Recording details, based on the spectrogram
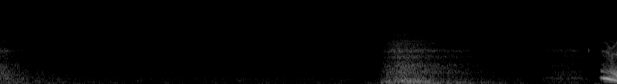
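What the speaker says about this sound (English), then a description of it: "Take a couple breaths here, expanding into the body." Slow breathing while holding a yoga bridge pose: a long quiet stretch, then a fuller, close exhale that swells and fades, followed by a sharper breath at the end.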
